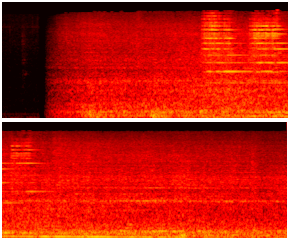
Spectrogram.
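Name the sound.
tram riding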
